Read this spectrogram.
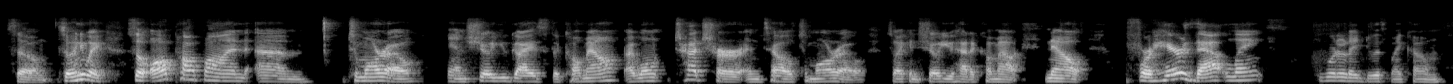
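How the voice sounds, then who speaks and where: A woman's voice: sits low, expressive, unhurried, fairly bright tone. A woman hairdresser giving a live hair tutorial, chatting and laughing with viewers in a rambling way. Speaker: hairdresser and salon owner.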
